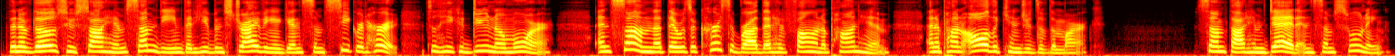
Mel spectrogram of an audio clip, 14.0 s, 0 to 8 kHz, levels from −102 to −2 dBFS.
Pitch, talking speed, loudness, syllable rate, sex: 235 Hz, 220 wpm, -18 LUFS, 5.4 syllables/s, female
